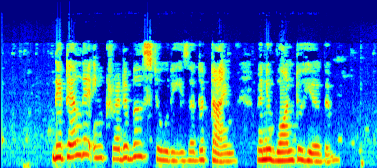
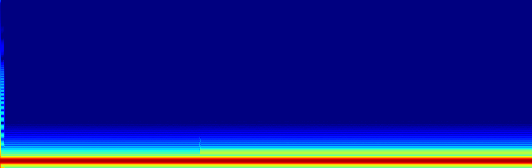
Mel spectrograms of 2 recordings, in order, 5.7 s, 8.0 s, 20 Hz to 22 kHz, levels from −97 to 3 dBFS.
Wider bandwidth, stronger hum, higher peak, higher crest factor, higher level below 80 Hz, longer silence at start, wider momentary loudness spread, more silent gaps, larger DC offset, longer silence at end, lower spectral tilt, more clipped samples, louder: first, 8.4 kHz vs 0.4 kHz; neither; about the same, 0 dBFS vs 0 dBFS; first, 14 dB vs 4 dB; first, -52 dBFS vs -64 dBFS; about the same, 0 s vs 0 s; first, 13 LU vs 0 LU; neither; neither; first, 0.2 s vs 0 s; second, -3.5 dB/octave vs -26.5 dB/octave; neither; second, -13 LUFS vs -4 LUFS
